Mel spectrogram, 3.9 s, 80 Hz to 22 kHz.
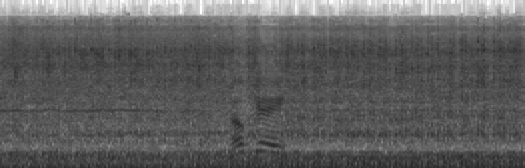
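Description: Idling engine of a 1973 Chevrolet Corvette C3, a steady, loud low rumble that holds throughout, with a person speaking briefly over it.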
